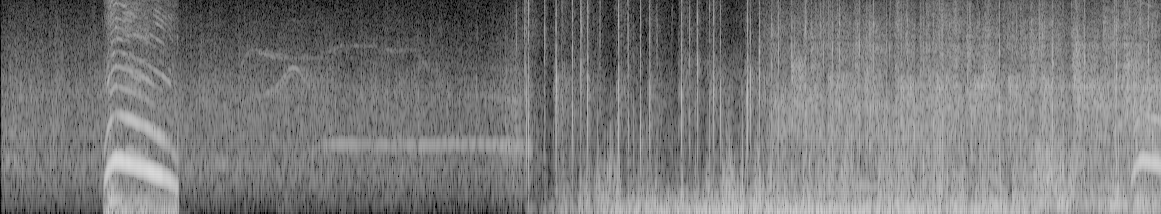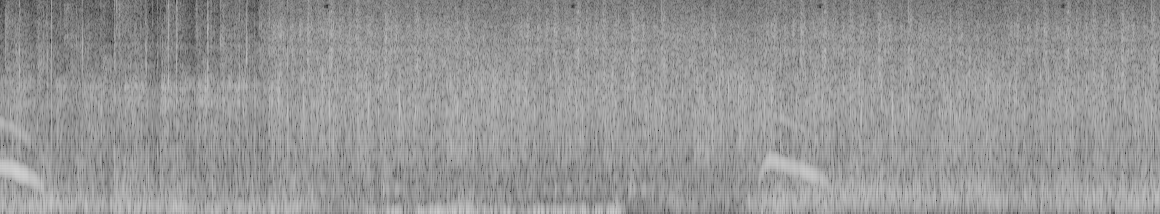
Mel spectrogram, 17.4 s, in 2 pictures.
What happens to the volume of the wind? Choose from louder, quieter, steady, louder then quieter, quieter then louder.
quieter then louder.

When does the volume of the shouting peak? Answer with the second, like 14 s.
1 s.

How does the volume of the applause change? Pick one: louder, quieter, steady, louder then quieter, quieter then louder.
louder.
